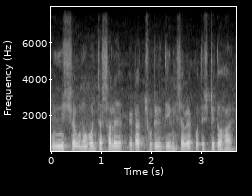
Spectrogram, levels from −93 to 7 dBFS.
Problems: none marked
